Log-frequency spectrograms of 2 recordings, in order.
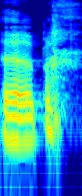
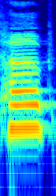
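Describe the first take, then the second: First: The word starts with a vowel, h silent. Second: The word starts with an audible h sound. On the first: The speaker calls it wrong. "not herb" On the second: The speaker calls it right. "there's an H in there"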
